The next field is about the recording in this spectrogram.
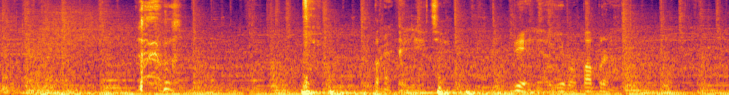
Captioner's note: coughs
